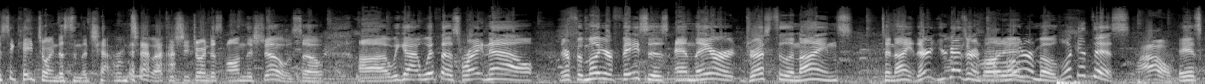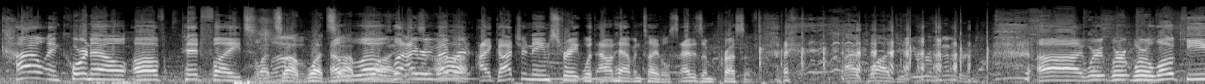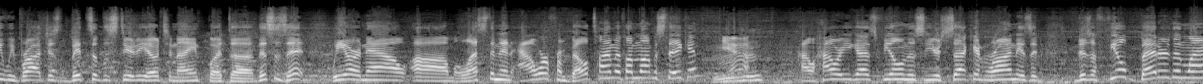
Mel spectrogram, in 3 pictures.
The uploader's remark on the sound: LIVE from Pitt Fight. A LOT of guests dropping by out table.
